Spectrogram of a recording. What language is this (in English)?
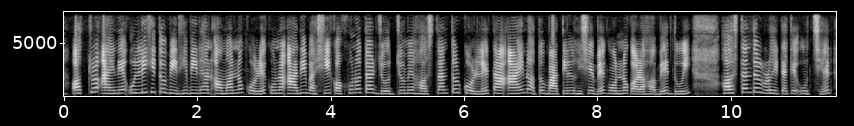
Bangla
